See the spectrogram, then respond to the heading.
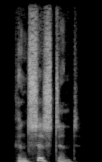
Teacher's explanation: The stress is on the second syllable. Consis tent.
